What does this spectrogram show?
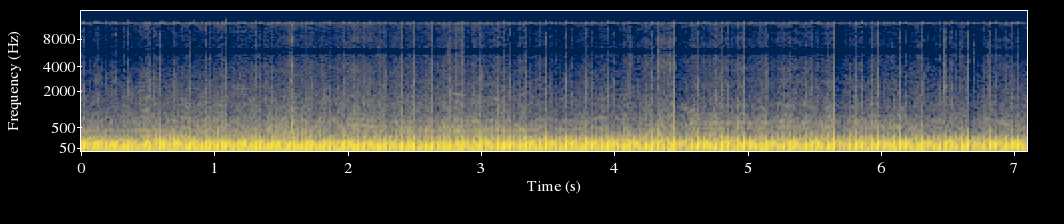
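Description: Turbocharged Subaru BRZ's flat-four engine running at a steady idle after coming off the throttle: a loud low rumble with a fast, even pulse. A few light clicks come through about a second and a half in and again near the middle.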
